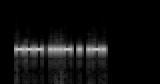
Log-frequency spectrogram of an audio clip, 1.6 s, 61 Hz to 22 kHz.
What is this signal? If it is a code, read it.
Morse code, heard as a keyed tone, about 64 wpm, 700 Hz. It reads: OVER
